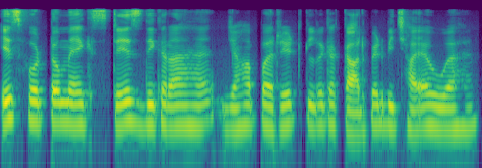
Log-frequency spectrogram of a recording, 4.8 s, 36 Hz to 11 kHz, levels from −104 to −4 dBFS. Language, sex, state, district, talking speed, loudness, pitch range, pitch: Hindi, male, Jharkhand, Palamu, 210 wpm, -18 LUFS, 145-160 Hz, 155 Hz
